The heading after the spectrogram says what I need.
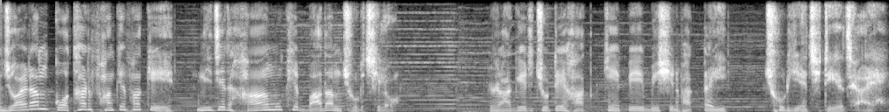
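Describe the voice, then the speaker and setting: A man narrating a scripted radio story in an expressive, dramatic manner. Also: mid-range voice, normal speed, soft background music.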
